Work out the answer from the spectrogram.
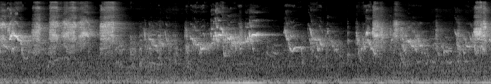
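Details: Chirping budgerigars: rapid, grating notes and brief whistled pips, delivered in uneven bursts roughly every second, with a low background hum.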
